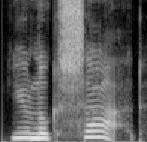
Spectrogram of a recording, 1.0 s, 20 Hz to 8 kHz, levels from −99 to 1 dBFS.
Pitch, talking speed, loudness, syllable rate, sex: 300 Hz, 185 wpm, -16 LUFS, 4.3 syllables/s, female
